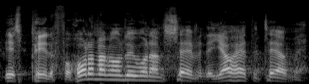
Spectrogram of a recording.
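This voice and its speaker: A preacher in his forties who jokes with and teases his congregation, then rises into shouts. His voice is bright and slightly high. It carries with a long reverb through a church hall. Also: lively intonation, fast talker. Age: 40s. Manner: humorous, teasing the congregation, builds to shouting. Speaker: pastor. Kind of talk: sermon. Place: church sanctuary.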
